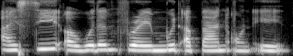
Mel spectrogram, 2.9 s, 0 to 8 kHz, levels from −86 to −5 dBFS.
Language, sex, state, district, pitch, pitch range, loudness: English, female, Nagaland, Kohima, 220 Hz, 205-235 Hz, -17 LUFS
